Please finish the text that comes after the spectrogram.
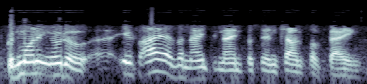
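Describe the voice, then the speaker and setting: A man's voice: fairly high pitch, big pitch swings, fairly quick. A man with a South African accent phoning in to a radio show to give his opinion conversationally. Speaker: phone-in caller. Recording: thin narrow telephone line.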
